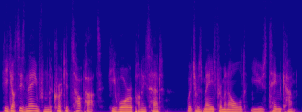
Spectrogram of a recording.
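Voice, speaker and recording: A man narrating a children's audiobook with expressive, playful storytelling. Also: medium pitch, moderate pace, no room sound, lo-fi sound.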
